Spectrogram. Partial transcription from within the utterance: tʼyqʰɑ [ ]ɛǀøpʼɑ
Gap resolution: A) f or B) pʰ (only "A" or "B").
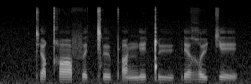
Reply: A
